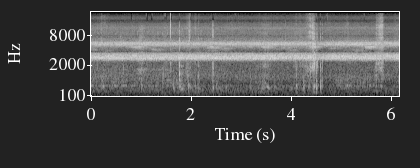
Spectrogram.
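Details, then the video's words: Cicadas in a woodland at the top of switchbacks, 1 September 2014, holding a loud, steady high-pitched buzz; frequent crackling footstep-like clicks and rustles cut across, the loudest just past the midpoint. "Cicadas Yammering At Each Other In The Woods"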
